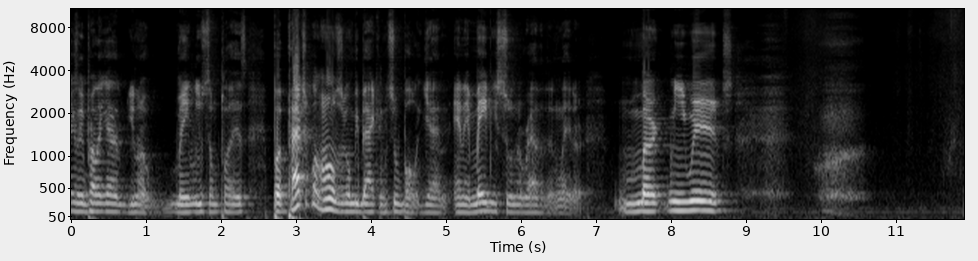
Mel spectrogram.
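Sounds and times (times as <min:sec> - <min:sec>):
speech: 0:00.0 - 0:09.0
low room hum: 0:00.0 - 0:11.8
quiet breathing: 0:02.4 - 0:02.8, 0:06.8 - 0:07.3, 0:08.8 - 0:11.8
breathy yawn with faint voiced tone: 0:08.9 - 0:10.8.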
